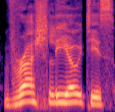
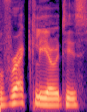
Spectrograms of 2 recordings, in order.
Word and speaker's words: Vrachliotis: Vrakliotis or Vrakliotis. You can choose. And you picked the second and that was pretty good.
